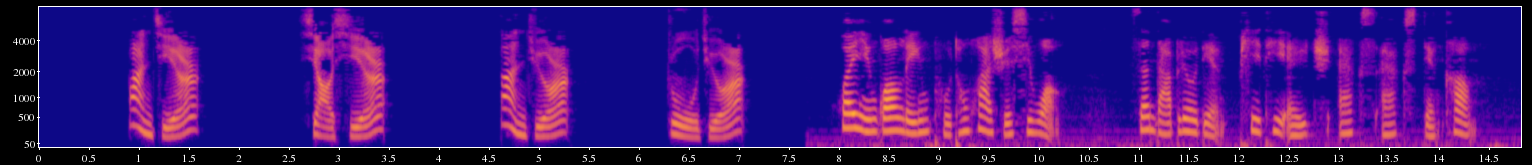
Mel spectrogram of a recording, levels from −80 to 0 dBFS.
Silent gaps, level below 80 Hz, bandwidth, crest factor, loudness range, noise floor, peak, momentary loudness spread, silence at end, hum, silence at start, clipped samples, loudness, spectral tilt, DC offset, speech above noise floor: 7.58-7.65 s; -54 dBFS; 8 kHz; 22 dB; 4 LU; under -90 dBFS; -4 dBFS; 11 LU; 0.2 s; none; 0.9 s; under 0.1%; -25 LUFS; -4 dB/octave; under 0.1%; over 66 dB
